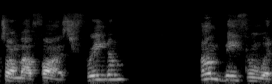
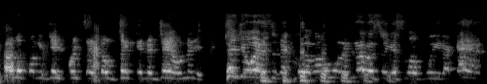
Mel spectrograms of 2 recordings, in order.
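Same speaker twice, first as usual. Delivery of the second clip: high, squeaky mock cop rant, speeding up; bad cop rant; 9 semitones higher, faster than usual. Cop griping as he lets the rapper go, high mock rant. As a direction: rant like a cartoon bully cop. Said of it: "back into his bad stuff".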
